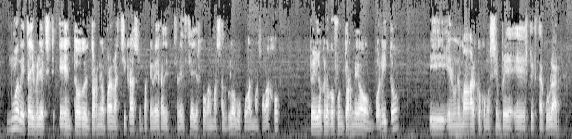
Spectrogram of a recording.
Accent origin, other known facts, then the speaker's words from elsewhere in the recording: Valladolid, Castile and León, Spain; como vallisoletano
